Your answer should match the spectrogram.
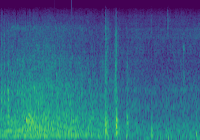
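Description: Car noise that builds to its loudest about half a second in and then slowly fades, like a car driving away, with a few short clicks about two seconds in.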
